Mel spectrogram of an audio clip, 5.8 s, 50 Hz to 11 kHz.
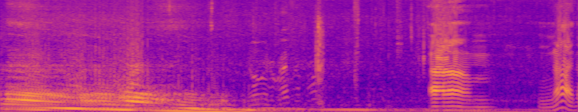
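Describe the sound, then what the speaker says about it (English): A Lexus RC350 fitted with PPE headers revs loudly up close, its raspy exhaust rising and falling in the first couple of seconds. Someone then talks over the idle. "raspy noise, and it sounds horrible"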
